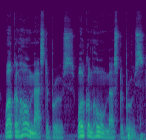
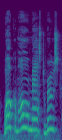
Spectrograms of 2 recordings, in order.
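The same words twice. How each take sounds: First: Low butler voice, dropping softer on the name; Alfred. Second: Very high, squeaky butler voice; Alfred. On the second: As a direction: try a silly high-pitched butler. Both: Acted. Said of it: "we need a voice for Alfred".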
